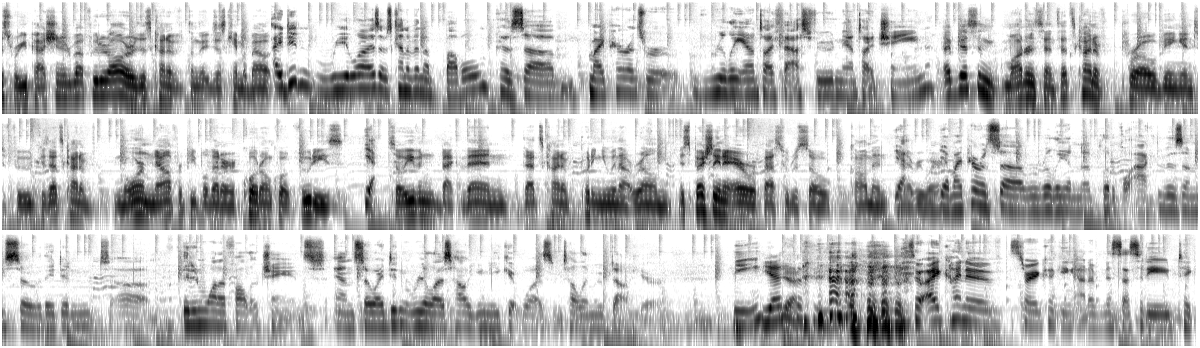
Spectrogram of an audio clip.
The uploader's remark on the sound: Recorded at the beautiful Trademark & Copyright Bar in downtown San Francisco.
